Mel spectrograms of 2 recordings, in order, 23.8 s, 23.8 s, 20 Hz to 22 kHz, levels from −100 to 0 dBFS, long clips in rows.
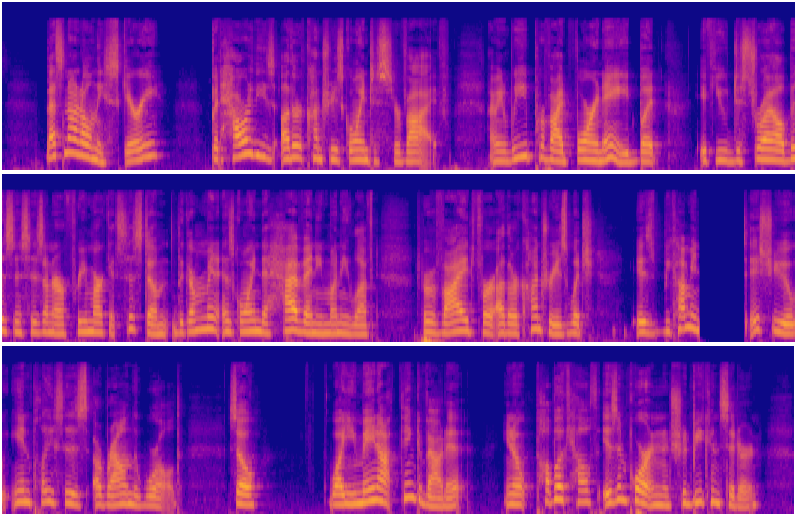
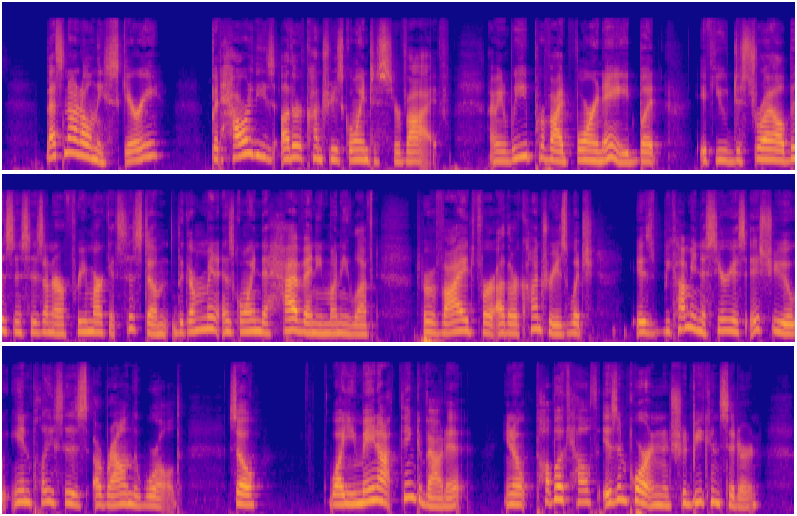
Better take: second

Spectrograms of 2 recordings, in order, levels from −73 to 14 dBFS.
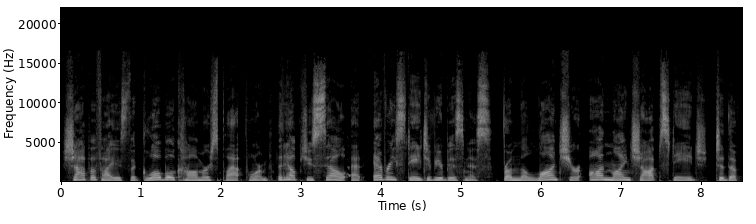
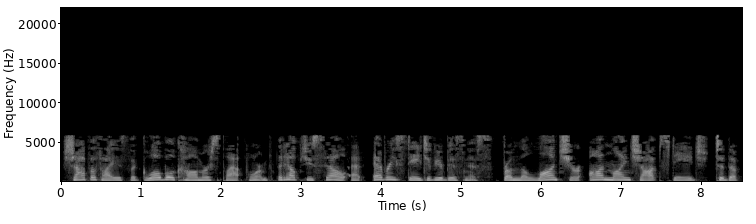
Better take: first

